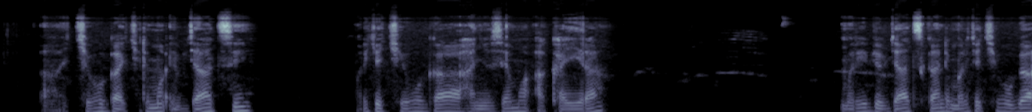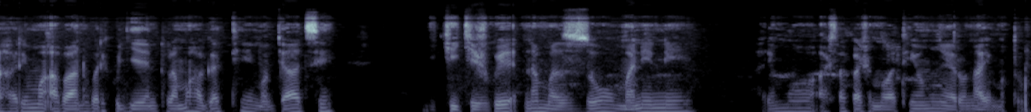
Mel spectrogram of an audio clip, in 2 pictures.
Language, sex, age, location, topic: Kinyarwanda, male, 18-24, Nyagatare, education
